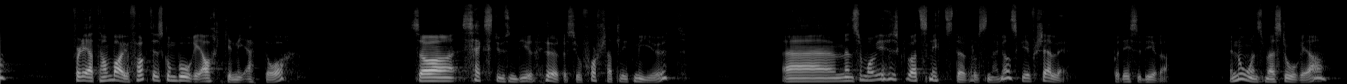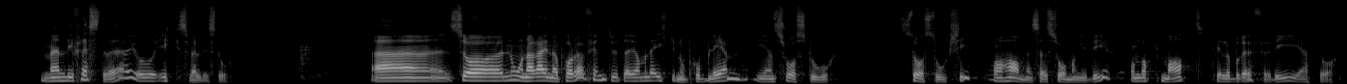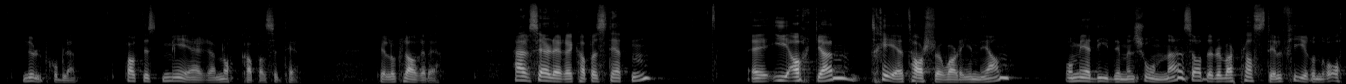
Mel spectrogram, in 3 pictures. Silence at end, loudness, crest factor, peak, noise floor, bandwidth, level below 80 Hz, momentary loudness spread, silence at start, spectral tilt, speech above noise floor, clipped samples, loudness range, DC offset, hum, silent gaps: 0.05 s; -34 LUFS; 24 dB; -12 dBFS; -74 dBFS; 19 kHz; -84 dBFS; 15 LU; 0 s; -4.5 dB/octave; 40 dB; under 0.1%; 9 LU; under 0.1%; none; none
